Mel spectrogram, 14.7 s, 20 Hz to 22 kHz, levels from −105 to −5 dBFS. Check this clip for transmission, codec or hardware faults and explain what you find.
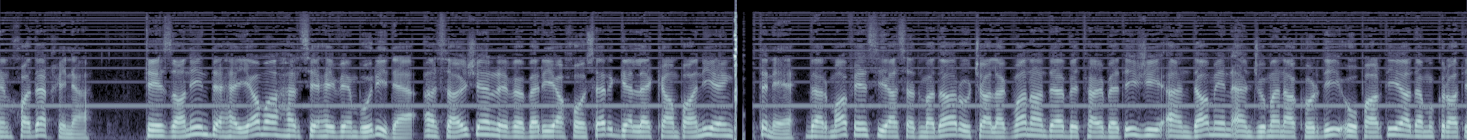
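Two faults are present: a steady USB whine and one burst of damaged data in the compressed stream.

The USB whine runs through the whole clip. It is a fixed tone at 1 kHz, and that is also its strongest component. It sits roughly 20 dB below the signal. The USB bus draws current in 1 ms frames. That pulsing leaks into the audio path through shared power or ground. The result is a constant pitched whine under the sound.

The damaged data in the compressed stream occurs from 7.30 to 7.54 s. Some bytes in the stream were corrupted there. The decoder could not read those frames correctly and lost sync. It then hunted for the next valid frame header. This is heard as a short squawk or blip lasting about a quarter of a second. The recovery also adds roughly 10 ms to the timeline at that point.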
